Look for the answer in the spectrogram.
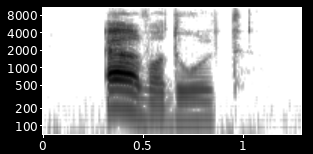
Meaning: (verb) 1. third-person singular indicative past indefinite of elvadul 2. past participle of elvadul; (adjective) 1. unweeded, run wild (garden) 2. feral (animal)
- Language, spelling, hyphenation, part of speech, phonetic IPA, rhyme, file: Hungarian, elvadult, el‧va‧dult, verb / adjective, [ˈɛlvɒdult], -ult, Hu-elvadult.ogg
